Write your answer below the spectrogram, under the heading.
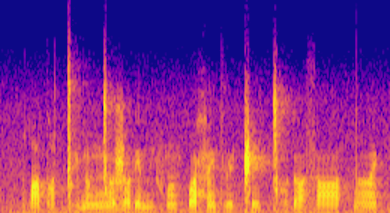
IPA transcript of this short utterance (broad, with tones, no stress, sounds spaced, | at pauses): ɗ ɔ˨ dˤ ɛ˩ ɡ͡ǀ ɛ̃˨ ɗ ɔ̃˨ ŋ͡ǀ ɔ˦ ʐ ɔ˦ ɗ ɛ˨ m i˨ f ɔ̃˨ k͡p ɔ˥ ħ ɛ̃˦ t l ø˦ ǁ ø˥ ɡ͡ǀ ɔ˥ ɗ ɒ˨ s ɒ˦ | dˤ ɛ̃˦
